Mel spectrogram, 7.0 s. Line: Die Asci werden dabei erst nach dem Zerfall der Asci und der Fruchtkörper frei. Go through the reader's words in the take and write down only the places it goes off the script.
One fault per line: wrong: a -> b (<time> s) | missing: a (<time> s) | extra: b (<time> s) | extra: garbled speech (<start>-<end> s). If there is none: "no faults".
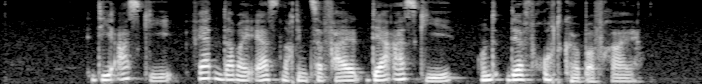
no faults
